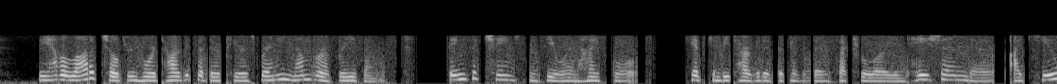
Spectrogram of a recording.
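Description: Dialogic VOX ADPCM runs through the whole clip. The speech was stored as 4-bit adaptive differential samples at about 32 kbps, which fits 8,000 samples a second. Nothing remains above 3.8 kHz, so the sound is narrow and dull, and a plainly audible gritty hiss follows each syllable.

Low bit depth without dither starts at 0.37 s and lasts to the end. The signal was likely rounded to about 5 bits with no dither, leaving error only around 15 dB below the speech. That error tracks the sound, giving grainy distortion that thickens on quieter passages.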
